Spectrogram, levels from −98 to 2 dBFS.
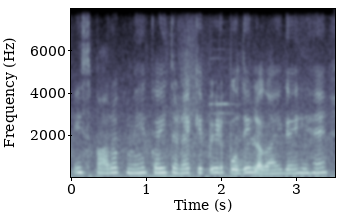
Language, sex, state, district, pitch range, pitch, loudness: Hindi, female, Haryana, Rohtak, 200-225 Hz, 215 Hz, -15 LUFS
